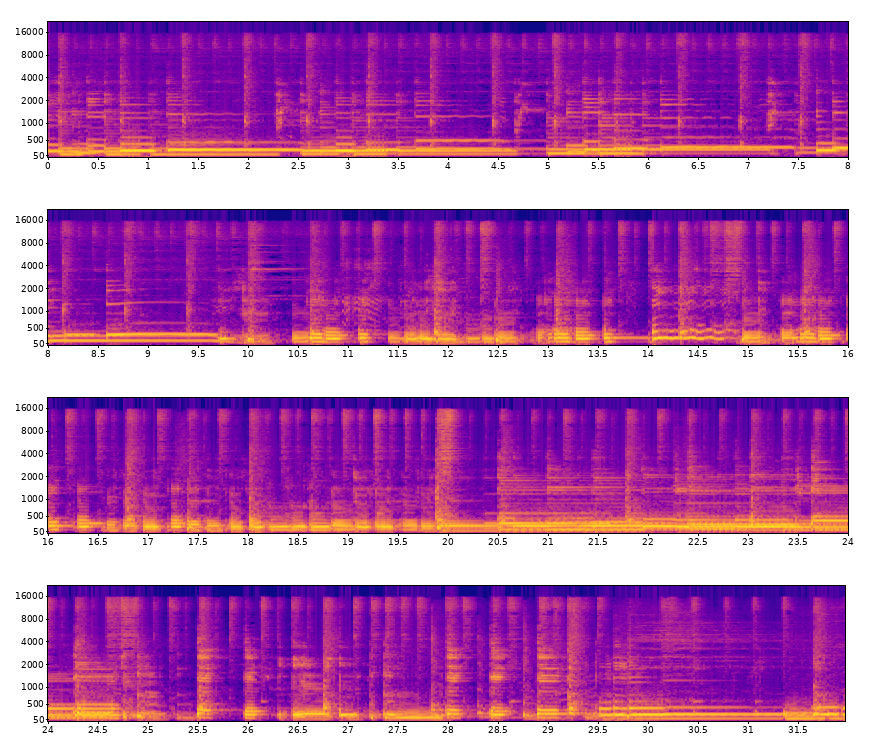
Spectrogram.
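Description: Live blues band playing an instrumental passage: guitar and bass guitar over a drum kit, with no singing.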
